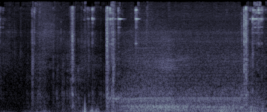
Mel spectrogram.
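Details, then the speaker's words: Nissan Micra converted to Megasquirt ECU, ignition switched on: sharp ECU and fuel pump relay clicks, then the pump hums steadily priming for about five seconds and clicks off when no crank sensor signal is seen; normal prime safety feature. "you might have heard the fuel pump priming thus basically it Prime's for five seconds and if it doesn't sense that the engines turning over via the crank sensor it will switch back off again"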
